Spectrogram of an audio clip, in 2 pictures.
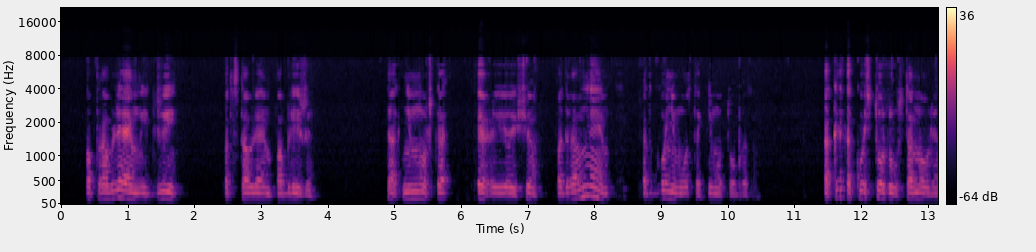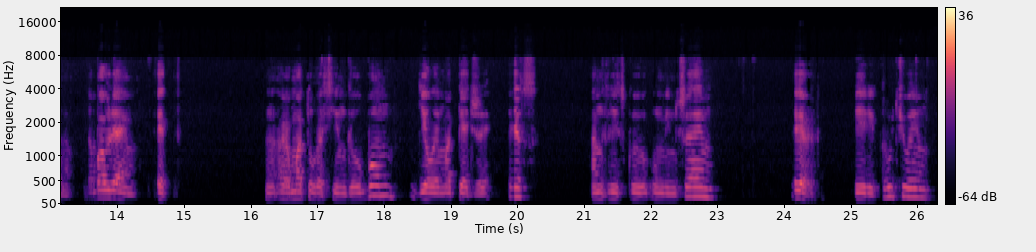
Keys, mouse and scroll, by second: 1.0 g, 2.7 middle click, 5.9 r, 7.8 g, 9.3 middle click, 11.7 shift+middle click, 14.5 click, 17.8-19.8 scroll down 1, 19.8-20.8 scroll down 2, 19.8 s.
